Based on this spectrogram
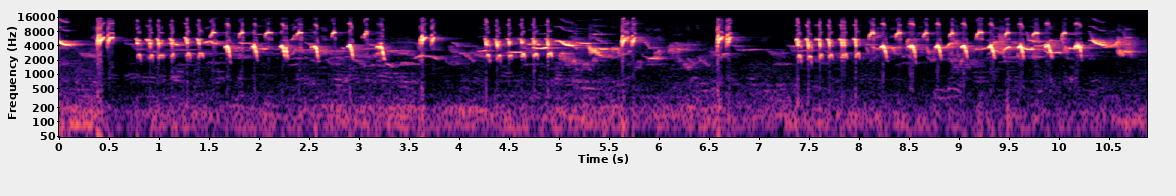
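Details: Caged kacer, an Oriental magpie-robin, delivering a 'isian mewah' filled song: bursts of fast, evenly repeated sharp notes broken by short gaps, mixed with twisting whistles and chattering phrases.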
